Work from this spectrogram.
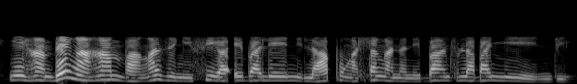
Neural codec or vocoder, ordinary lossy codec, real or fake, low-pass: none; none; real; 3.6 kHz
